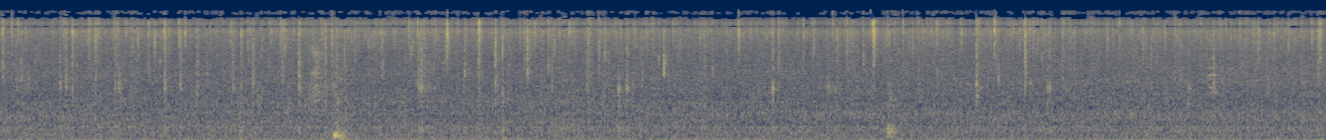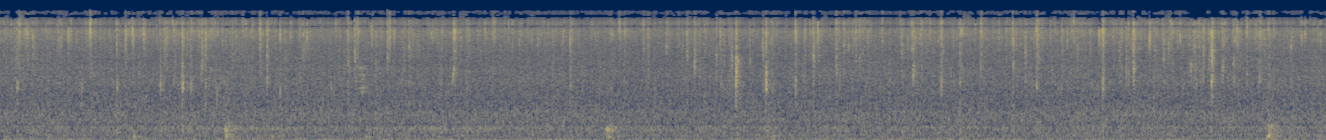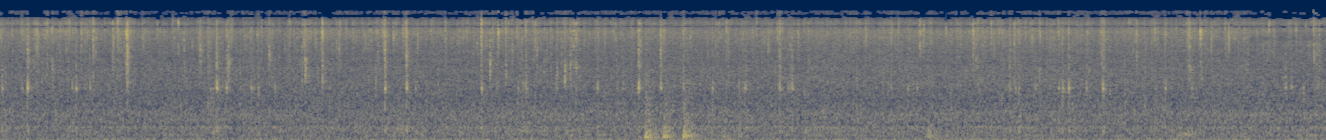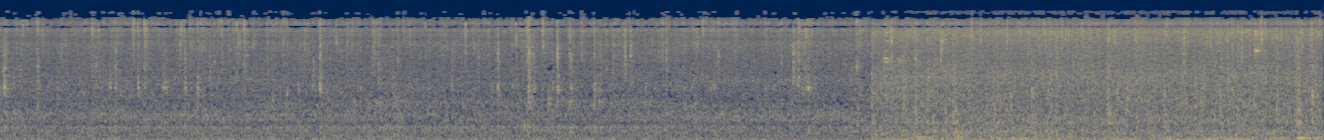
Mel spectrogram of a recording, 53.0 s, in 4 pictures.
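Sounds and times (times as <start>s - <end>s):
heavy rain hissing: 0.0s - 19.7s, 45.7s - 53.0s
raindrop ticks: 0.0s - 53.0s.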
